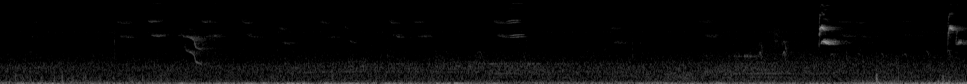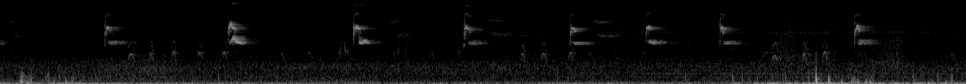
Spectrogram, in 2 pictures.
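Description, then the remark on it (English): A white-throated sparrow gives sharp, high call notes, repeated at irregular intervals over about ten seconds, with softer chirps from other birds and a low outdoor hum in the background. “It's a white-throated sparrow.”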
